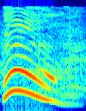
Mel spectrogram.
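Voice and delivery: high, drawn-out preacher's whoop; excited whoop. Real, not acted. Preacher carried away by his sermon, exultant whoop.

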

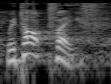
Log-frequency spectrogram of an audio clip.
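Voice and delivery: preaching shout. Acted. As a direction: shout it out to the church. Preacher rallying congregation.

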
